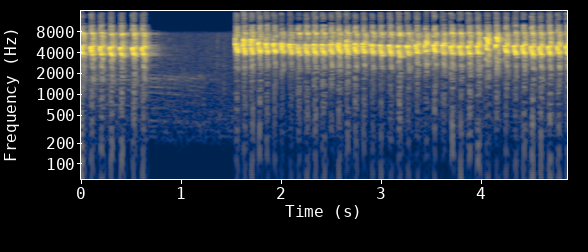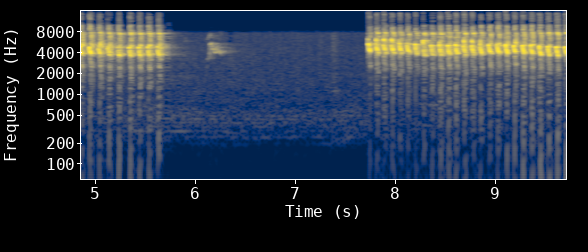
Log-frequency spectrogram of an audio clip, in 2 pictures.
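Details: Rapid high-pitched rattle from a cililin, sung in long dense bursts with quiet pauses and a single short chirp between them.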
